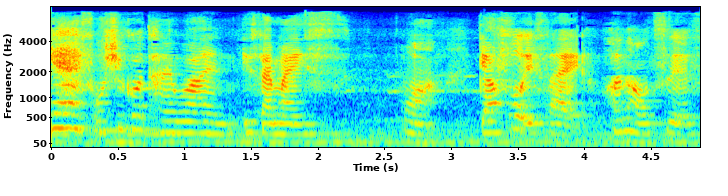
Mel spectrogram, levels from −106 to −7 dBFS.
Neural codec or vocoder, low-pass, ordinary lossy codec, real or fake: none; 7.2 kHz; AAC, 32 kbps; real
